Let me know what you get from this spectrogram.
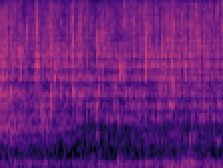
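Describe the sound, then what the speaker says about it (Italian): Water runs and splashes steadily while a bottle is refilled at an outdoor source during a long bicycle trip through Turkish canyons. The flow is continuous and fairly close. "Pausetta, rifornimento acqua e facciamo l'altra metà."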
